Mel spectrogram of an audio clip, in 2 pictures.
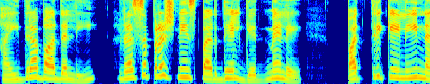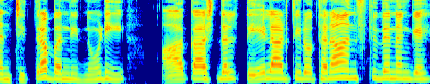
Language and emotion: Kannada, happy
